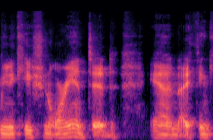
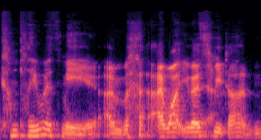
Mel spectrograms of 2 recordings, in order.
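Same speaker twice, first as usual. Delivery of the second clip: high, little, tired-sounding playful kitty voice; 5 semitones higher than usual. Voicing the pet cat, tired after almost three hours on show: voicing a tired cat. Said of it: "He's like".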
